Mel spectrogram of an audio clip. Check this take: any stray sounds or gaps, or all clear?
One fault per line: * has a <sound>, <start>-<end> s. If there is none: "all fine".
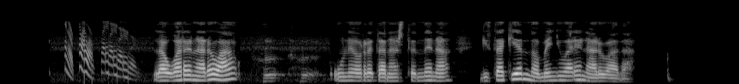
* has a chirp, 0.6-1.4 s
* has a cough, 2.5-3.3 s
